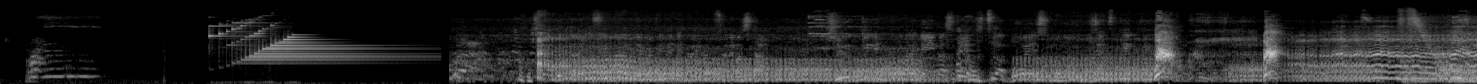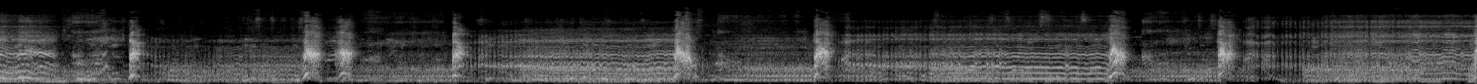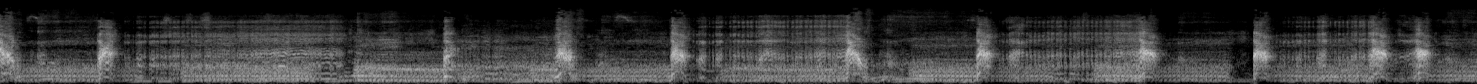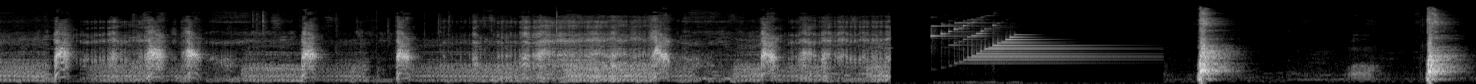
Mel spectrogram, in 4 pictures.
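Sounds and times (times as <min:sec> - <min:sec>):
dog barking sharply: 0:56.3 - 0:56.8, 0:58.6 - 0:59.0.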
